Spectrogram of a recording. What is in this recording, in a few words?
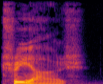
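"triage", British English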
